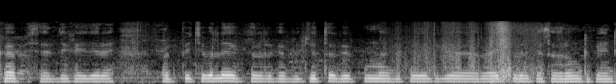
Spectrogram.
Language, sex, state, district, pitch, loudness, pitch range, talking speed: Hindi, male, Rajasthan, Bikaner, 135 Hz, -15 LUFS, 135-140 Hz, 125 wpm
